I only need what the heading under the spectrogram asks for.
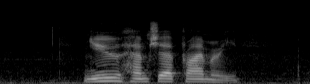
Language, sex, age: English, male, 22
